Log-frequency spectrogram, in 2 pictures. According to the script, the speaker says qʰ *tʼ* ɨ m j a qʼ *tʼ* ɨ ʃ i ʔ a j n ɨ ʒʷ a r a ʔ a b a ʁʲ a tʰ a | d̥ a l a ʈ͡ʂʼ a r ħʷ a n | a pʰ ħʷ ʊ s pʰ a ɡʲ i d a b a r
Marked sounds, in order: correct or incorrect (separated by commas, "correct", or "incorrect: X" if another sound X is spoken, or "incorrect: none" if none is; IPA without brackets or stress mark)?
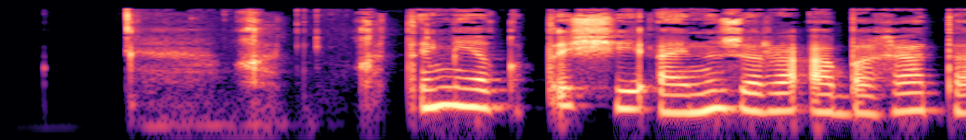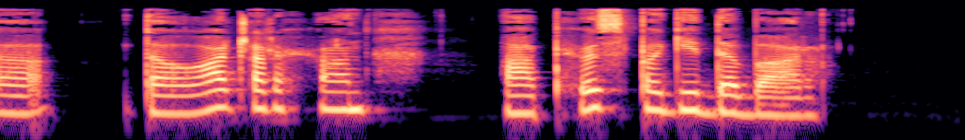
correct, correct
